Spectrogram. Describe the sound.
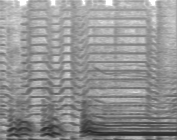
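A dog gives two quick rising yelps, then breaks into one long, steady howl that holds loud to the end, over a soft low rhythmic thumping.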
